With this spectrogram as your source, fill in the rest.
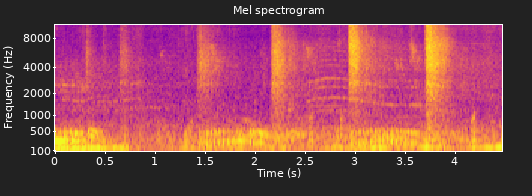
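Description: A pigeon coos in deep repeated rolls close by, with soft background noise and brief sharp sounds between calls; faint voices occasionally come through.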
